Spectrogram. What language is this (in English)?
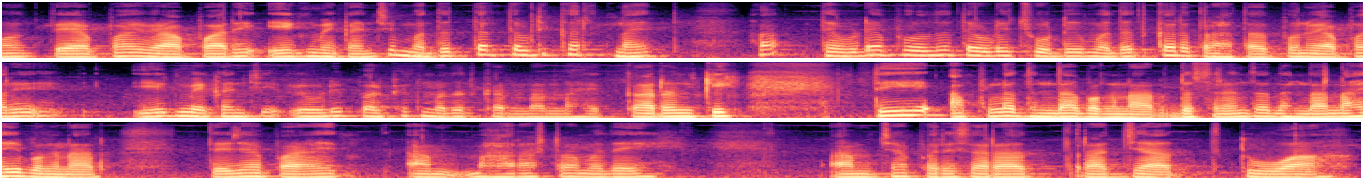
Marathi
